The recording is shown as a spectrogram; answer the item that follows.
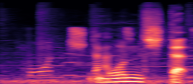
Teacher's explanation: So a soft D at the end of Mond, followed by a harder but not sharp T sound in Stadt.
